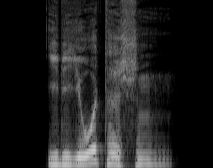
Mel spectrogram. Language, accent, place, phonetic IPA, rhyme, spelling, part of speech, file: German, Germany, Berlin, [iˈdi̯oːtɪʃn̩], -oːtɪʃn̩, idiotischen, adjective, De-idiotischen.ogg
- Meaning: inflection of idiotisch: 1. strong genitive masculine/neuter singular 2. weak/mixed genitive/dative all-gender singular 3. strong/weak/mixed accusative masculine singular 4. strong dative plural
